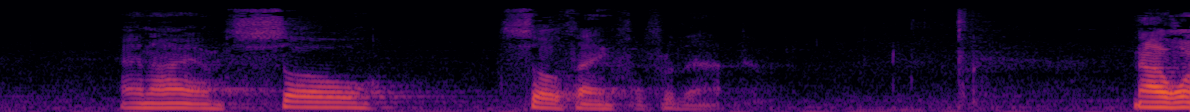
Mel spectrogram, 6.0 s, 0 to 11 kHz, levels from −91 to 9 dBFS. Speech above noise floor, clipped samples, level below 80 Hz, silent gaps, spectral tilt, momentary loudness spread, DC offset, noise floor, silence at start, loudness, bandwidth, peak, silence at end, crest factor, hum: 28 dB; under 0.1%; -70 dBFS; none; -7 dB/octave; 23 LU; under 0.1%; -64 dBFS; 0.6 s; -38 LUFS; 8.4 kHz; -16 dBFS; 0 s; 22 dB; none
